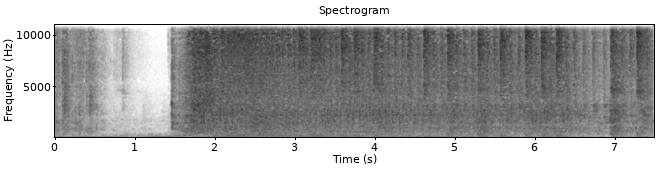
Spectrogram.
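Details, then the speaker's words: Vintage Sears 131.91280 21" push mower, swapped 1978 Briggs & Stratton 3.5 hp 92908 with points ignition, sat years in barn: catches but speed surges and sags, needs choke; carburetor suspected out of adjustment, rebuild planned. Rough running. "well it's not going to run right without more attention it's going to have to be encouraged"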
